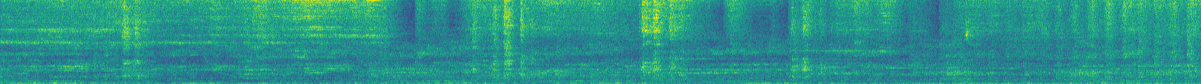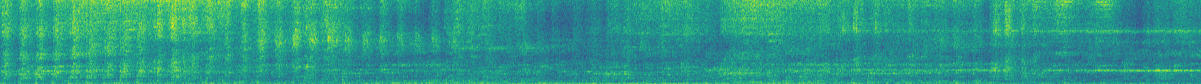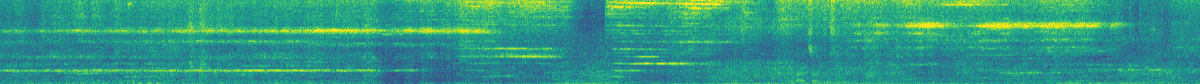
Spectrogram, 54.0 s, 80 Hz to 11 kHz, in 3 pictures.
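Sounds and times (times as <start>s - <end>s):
train wheels rolling on rails: 0.0s - 54.0s
high-pitched wheel squeal: 8.0s - 14.7s, 27.4s - 54.0s.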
